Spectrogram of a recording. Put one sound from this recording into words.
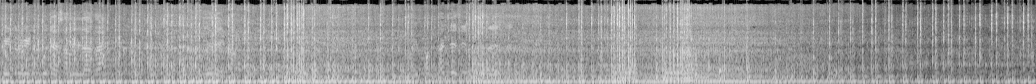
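A motorcycle engine idles with a deep, throbbing rumble.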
